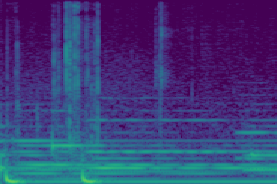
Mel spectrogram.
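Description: Holographic plastic pouch crinkling and crackling as it is handled, with sharp crackles at the start and again under a second in, over soft background music.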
